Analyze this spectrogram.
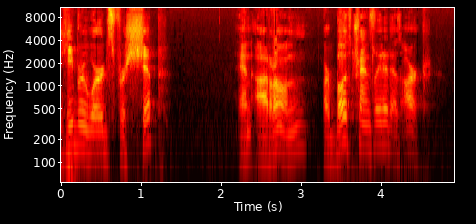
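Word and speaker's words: ארון: ark and this also in Hebrew does not say Arc it says Aron which in English letters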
